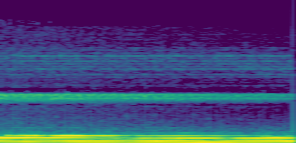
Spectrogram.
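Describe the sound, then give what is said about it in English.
A steady, unbroken chorus of insects chirring in forest trees at night, with a high sustained whine over lower droning tones, constant throughout with no pauses or voices. “Later, the sound of insects rules the trees.”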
